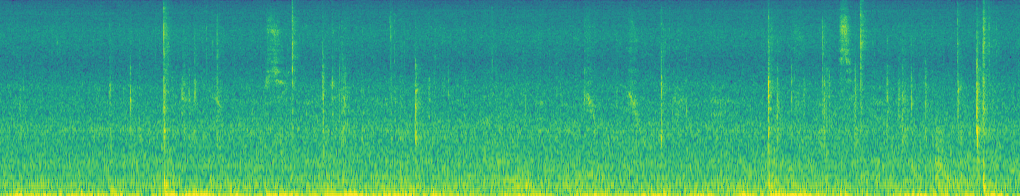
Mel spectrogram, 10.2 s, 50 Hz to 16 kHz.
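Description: Rapid typing on a computer keyboard while a CV is being written in Microsoft Word 2010, with quiet, irregular clicks of keys scattered throughout over a low background hum.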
